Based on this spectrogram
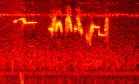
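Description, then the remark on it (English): A meadowlark sings at the Heart of the Monster, a small rocky butte at a national park site in the Kamiyai Valley of north central Idaho: a short, bright phrase of clear whistled notes that slide and warble, rising and falling in quick succession, with a steady faint insect-like hiss underneath and no voices. “Meadowlark continues to sing there today.”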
